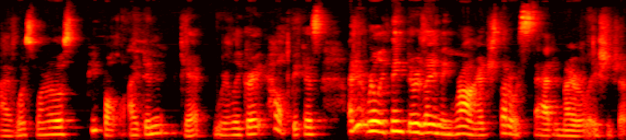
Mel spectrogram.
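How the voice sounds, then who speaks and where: A woman speaks very fast with an Inland North American accent. Her medium pitch carries a dark, mellow tone. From US Northeast, northern New York State. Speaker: podcast guest. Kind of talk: casual interview, personal life story.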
